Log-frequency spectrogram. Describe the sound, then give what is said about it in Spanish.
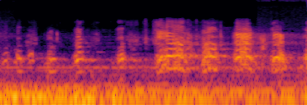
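A rooster named Pacho clucks in a run of short, throaty bursts, growing louder and more insistent toward the end, over a steady low background rumble. “Mira, este es Pacho, el gallo mío.”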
